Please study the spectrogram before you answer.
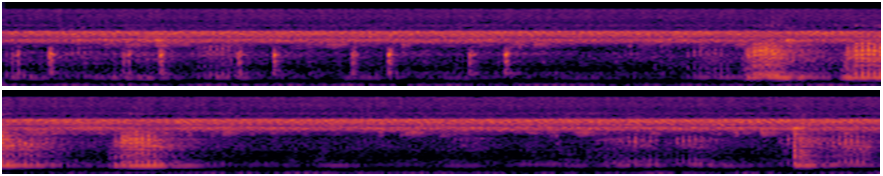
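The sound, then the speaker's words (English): Cricket frogs and carpenter frogs calling in a dense chorus: a steady high-pitched trill with rapid clicking notes, broken by three louder, hollow knocking calls close together, then another near the end. “You can distinguish the treble notes of cricket frogs and the distinctive katuk katuk calls of carpenter frogs.”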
